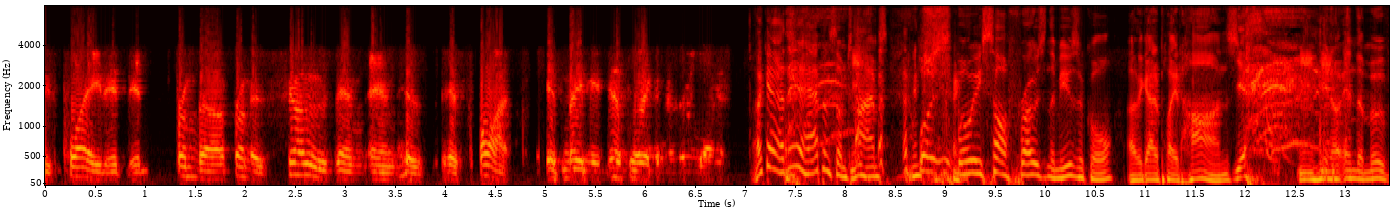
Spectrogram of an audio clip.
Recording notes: Listeners called in after the drop of the most hated celeb list.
